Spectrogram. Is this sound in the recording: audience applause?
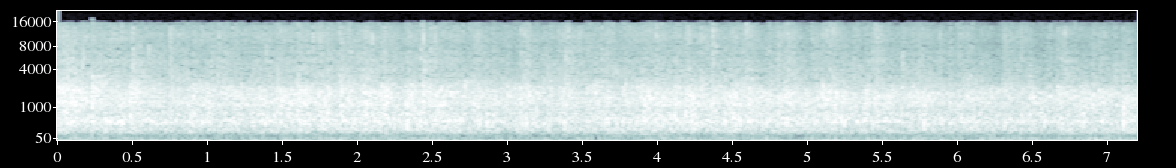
yes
